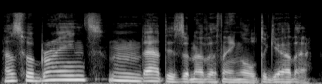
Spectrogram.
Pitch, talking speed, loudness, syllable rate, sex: 145 Hz, 150 wpm, -15 LUFS, 4.3 syllables/s, male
